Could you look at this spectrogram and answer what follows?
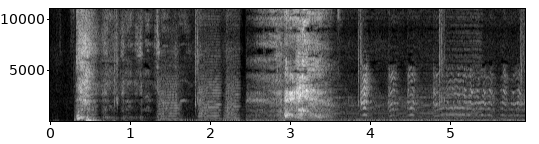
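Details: A human sneeze, one loud sudden burst, followed by a cat meowing in reaction, music in background; sneezing.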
